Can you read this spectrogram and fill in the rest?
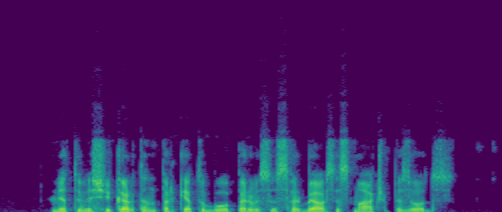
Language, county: Lithuanian, Telšiai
